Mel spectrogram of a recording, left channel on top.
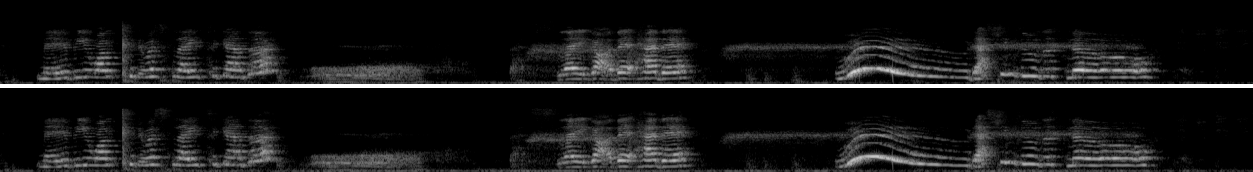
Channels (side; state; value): both; normal; correlation 0.48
